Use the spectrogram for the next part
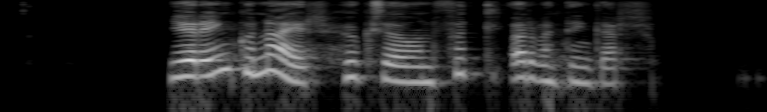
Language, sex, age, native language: Icelandic, female, 30-39, Icelandic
